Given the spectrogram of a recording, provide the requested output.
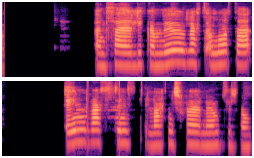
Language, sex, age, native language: Icelandic, female, 18-19, Icelandic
